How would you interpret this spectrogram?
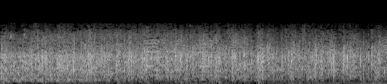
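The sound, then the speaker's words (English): A studio audience applauds steadily, a dense wash of many hands clapping at an even, loud level throughout with no voices breaking through. “I'm thanking you, ladies and gentlemen, for your applause in advance.”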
